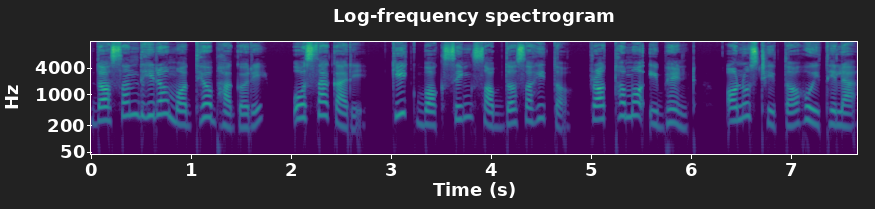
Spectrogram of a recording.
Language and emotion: Odia, neutral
